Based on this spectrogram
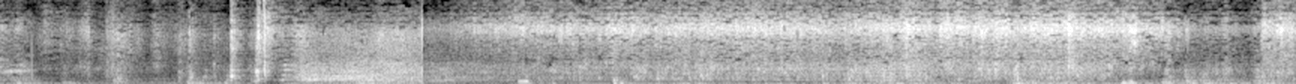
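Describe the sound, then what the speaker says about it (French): An artificial waterfall pours into a warm swimming pool in La Paz, a steady close rush and gush of falling water with splashy bursts near the start, while people talk over it. "Ah, c'est une cascade."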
